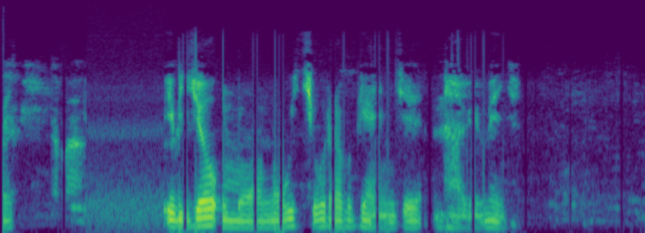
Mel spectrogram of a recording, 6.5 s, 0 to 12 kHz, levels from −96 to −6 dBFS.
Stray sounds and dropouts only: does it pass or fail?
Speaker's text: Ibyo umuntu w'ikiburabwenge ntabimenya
pass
